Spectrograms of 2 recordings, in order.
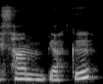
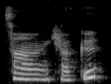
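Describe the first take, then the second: First: The second part starts with a b sound. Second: The second part starts with an h sound. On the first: The speaker calls it right. "it will be" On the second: The speaker calls it wrong. "be careful not to say"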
